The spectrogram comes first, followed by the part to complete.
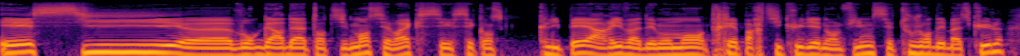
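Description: With a normal speaking voice, a man talks at a moderate pace in a medium pitch and fairly even intonation. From France, Paris suburbs. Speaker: film director. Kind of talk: interview.

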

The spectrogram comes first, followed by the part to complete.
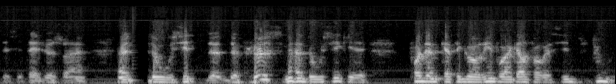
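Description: Somewhat breathy, the voice proceeds at a moderate pace. Its pitch variation is ordinary. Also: man, medium pitch for a man. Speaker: retired forest ranger and dog handler, UFO witness. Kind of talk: interview testimony. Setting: video call.

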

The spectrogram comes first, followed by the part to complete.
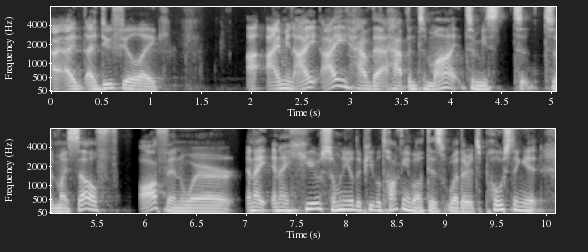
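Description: Here is a man with an American accent and an ordinary speaking voice, medium in pitch with ordinary variation. He talks at a fairly quick pace with very even loudness, on a very clean recording with a silent background. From US Northeast. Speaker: social media consultant. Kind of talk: casual chat. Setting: studio.

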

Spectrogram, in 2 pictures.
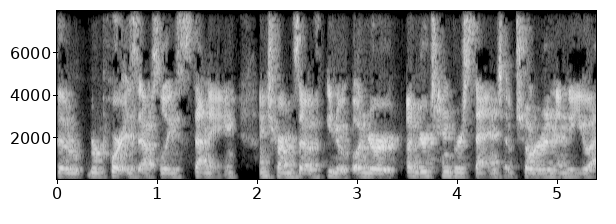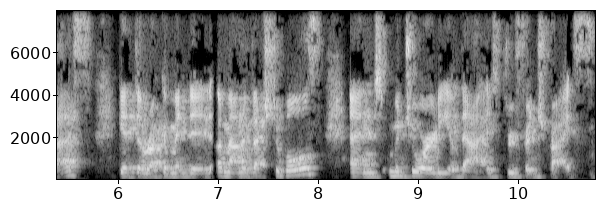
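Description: A woman with an American accent uses a normal speaking voice at a medium pitch, moderate pace and fairly even intonation. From rural US. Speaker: startup co-founder. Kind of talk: interview.

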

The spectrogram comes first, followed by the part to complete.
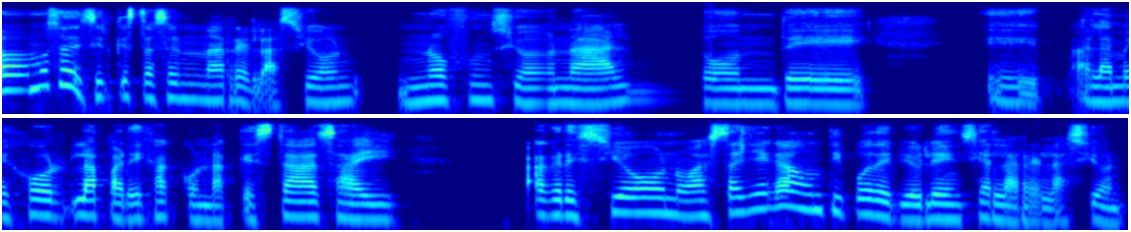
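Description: A woman with an unremarkable speaking voice, fairly low in pitch, at a fairly slow pace with ordinary pitch variation, in a very clean recording with a silent background. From Mexico City. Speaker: author and personal development teacher. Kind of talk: interview.

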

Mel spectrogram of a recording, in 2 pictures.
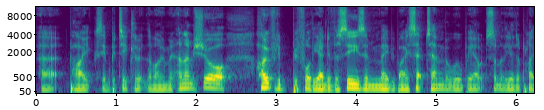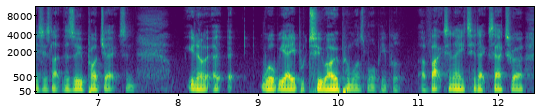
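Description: Very clean with a silent background, the recording has a man with a fairly low pitch speaking at a very fast pace with fairly even intonation. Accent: Mancunian. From Manchester, northern England. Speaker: DJ and agency owner. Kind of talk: casual interview chat.

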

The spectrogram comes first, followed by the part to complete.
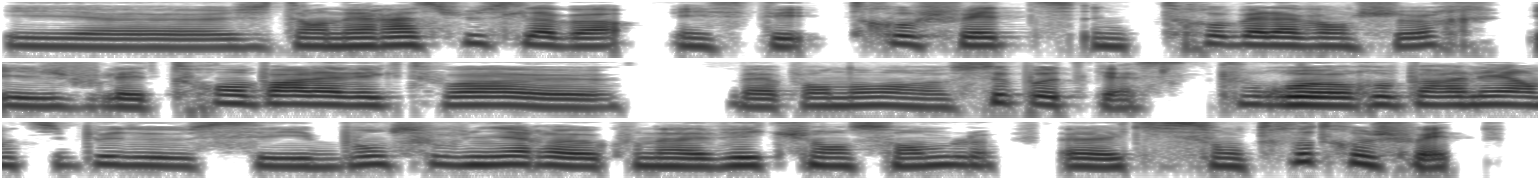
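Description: A woman speaks at a medium pitch with a monotone, flat delivery. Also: moderate pace. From western France, Cholet (Maine-et-Loire). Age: 20s. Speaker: graphic design student. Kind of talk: casual chat.

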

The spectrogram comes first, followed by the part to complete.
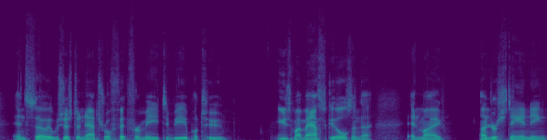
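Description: With a Southern US accent, a man speaks at a fairly quick pace in a very deep, low pitch and a monotone, flat intonation, the sound dry and close with no echo over a quiet background. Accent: American, Southern US. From US South, Nashville, Tennessee. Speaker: real estate developer. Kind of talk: interview.

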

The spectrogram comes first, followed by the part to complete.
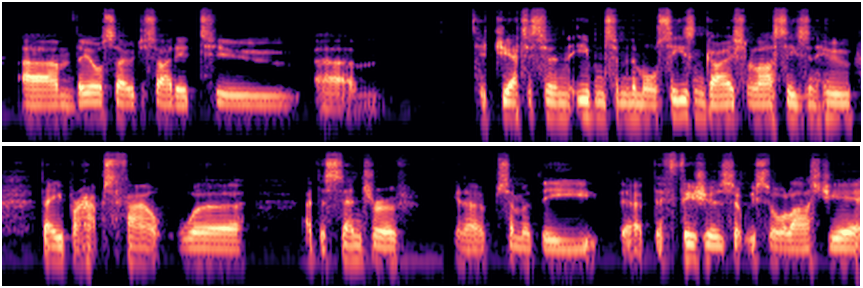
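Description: On a very clean recording with a silent background, a man with a southern English accent speaks at a moderate pace in a fairly low pitch with monotone, flat intonation. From England, Oxford. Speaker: sports podcast co-host. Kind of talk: casual chat.

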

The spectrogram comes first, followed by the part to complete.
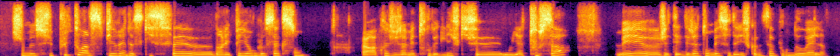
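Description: This is a woman with a plain, everyday voice. Her pitch is fairly high, with ordinary variation, at a moderate pace. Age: 30s. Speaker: illustrator and author. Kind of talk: interview. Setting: studio.

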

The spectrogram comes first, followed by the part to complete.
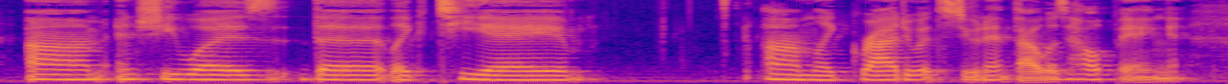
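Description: In a fairly low voice with vocal fry, a woman talks in a flat monotone. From Puerto Rico. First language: Spanish. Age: 20s. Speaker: undergraduate student. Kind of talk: casual interview.

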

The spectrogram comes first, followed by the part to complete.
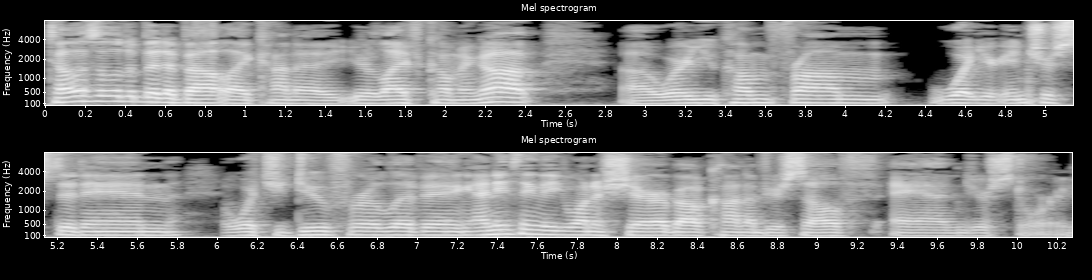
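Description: An unremarkable speaking voice from a man at a medium pitch, fairly quick pace, and ordinary pitch variation, with hardly any pauses, on a very clean recording with a silent background. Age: 30s. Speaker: podcast host. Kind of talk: interview. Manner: casual.

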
